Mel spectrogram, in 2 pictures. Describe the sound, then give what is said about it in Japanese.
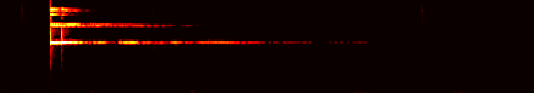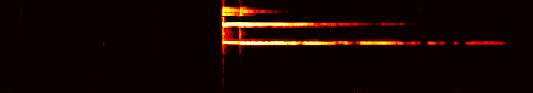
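A Tibetan bell is struck twice, several seconds apart. Each strike gives a sharp, clear metallic onset and a bright, pure ringing tone that fades slowly into near silence. “それでは、チベタンベル鳴らしていきましょう。”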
